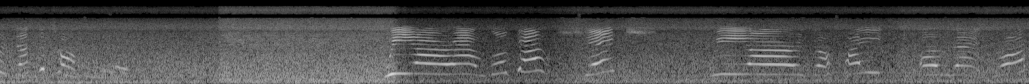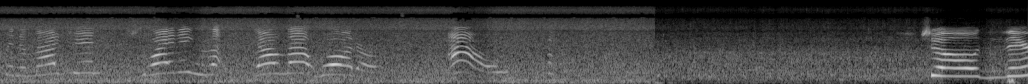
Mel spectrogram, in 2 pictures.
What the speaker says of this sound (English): we're at the part where the waterfall is just flowing to go down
